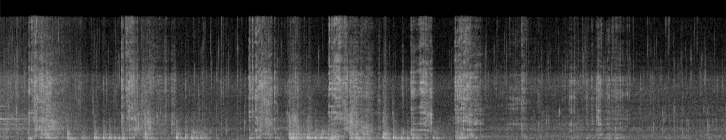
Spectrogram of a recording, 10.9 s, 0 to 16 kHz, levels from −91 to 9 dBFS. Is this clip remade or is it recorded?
recorded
